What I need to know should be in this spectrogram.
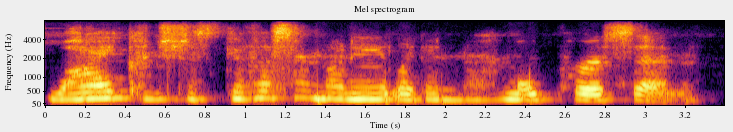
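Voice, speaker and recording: A woman's voice: mid-range voice, moderate pace, darkish tone, slightly rough, muffled recording. A woman playing a sardonic, grumbling young warrior woman in a dramatic reading, with a sarcastic manner.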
